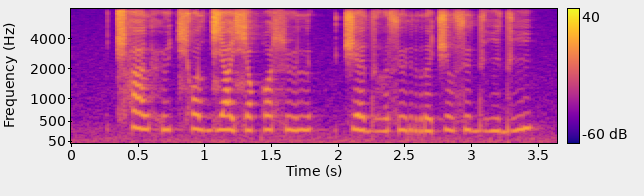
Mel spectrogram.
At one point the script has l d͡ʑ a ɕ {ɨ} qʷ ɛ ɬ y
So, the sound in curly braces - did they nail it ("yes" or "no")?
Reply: no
